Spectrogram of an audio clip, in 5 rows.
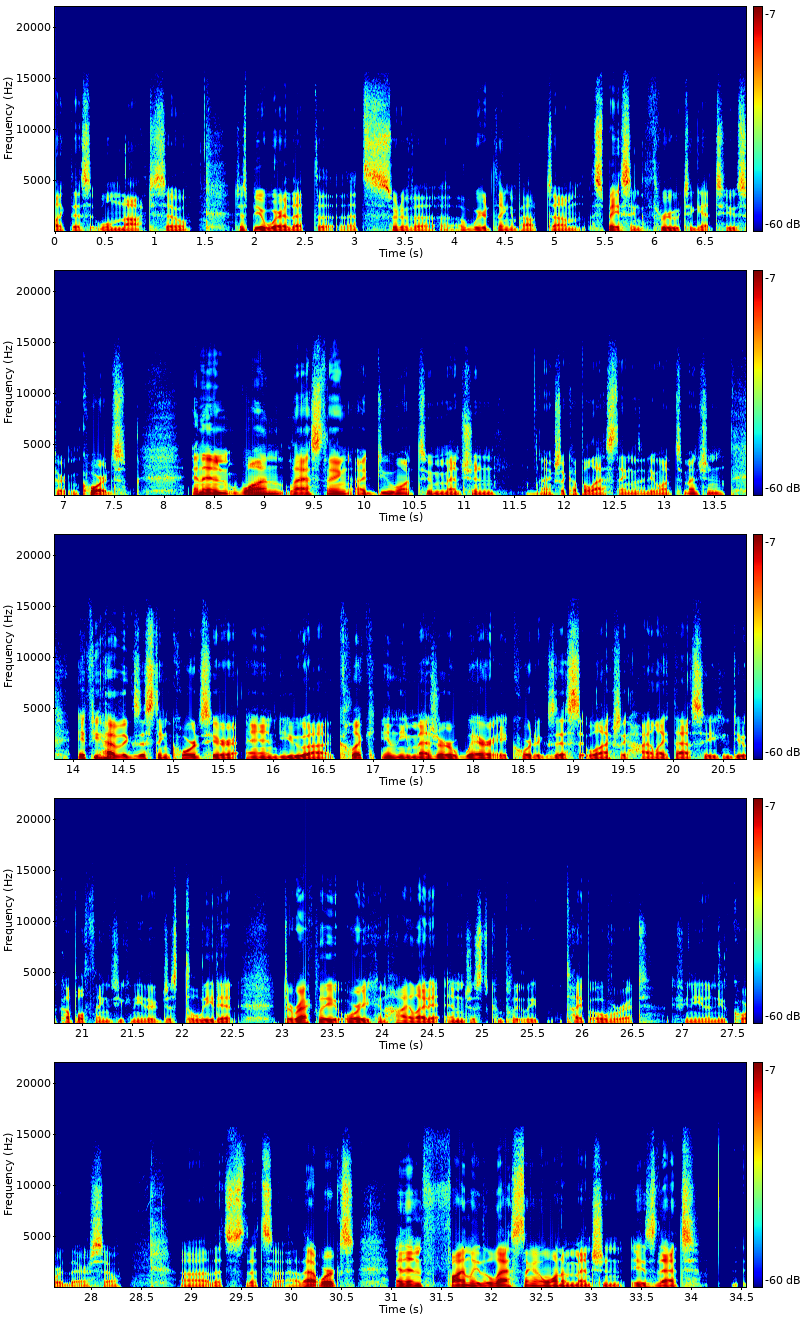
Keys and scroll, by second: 1.1 super+-, 11.1 super+=, 11.4 super+=, 21.2 BackSpace, 25.5 shift+f, 25.9 shift+3, 27.1-27.4 typing.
